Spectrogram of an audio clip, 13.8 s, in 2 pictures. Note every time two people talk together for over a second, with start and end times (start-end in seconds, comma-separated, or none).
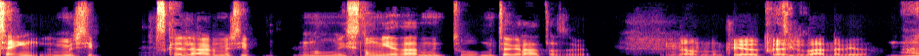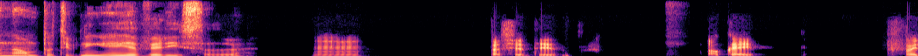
none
